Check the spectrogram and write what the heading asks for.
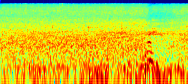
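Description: Strong wind rumbling on the microphone over the steady wash of surf on a beach.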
